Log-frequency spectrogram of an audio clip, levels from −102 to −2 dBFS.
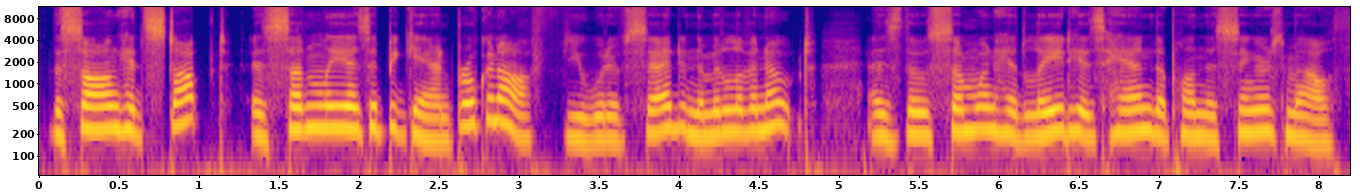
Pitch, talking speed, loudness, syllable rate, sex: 215 Hz, 225 wpm, -17 LUFS, 5.5 syllables/s, female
